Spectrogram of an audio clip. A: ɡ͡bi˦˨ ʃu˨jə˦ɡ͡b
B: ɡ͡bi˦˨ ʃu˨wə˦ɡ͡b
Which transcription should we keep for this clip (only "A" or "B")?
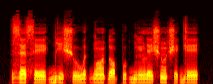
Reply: B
